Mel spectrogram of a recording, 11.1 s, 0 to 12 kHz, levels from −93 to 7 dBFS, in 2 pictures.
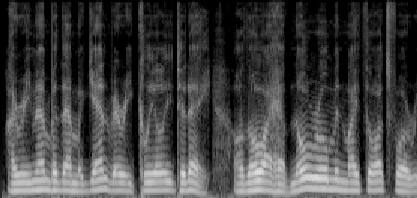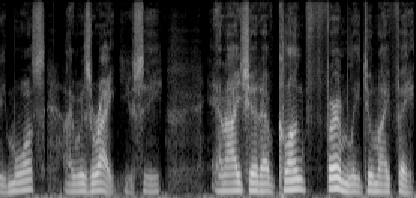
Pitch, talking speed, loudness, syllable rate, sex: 135 Hz, 175 wpm, -18 LUFS, 4.2 syllables/s, male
